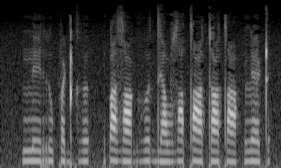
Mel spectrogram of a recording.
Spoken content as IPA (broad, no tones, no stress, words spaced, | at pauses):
n̪eru pɐɖɡʱə | ɗezˤɤɡʱɤ dɛwzˤɛ tˤɐ tutˤɛ | lɛʈ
